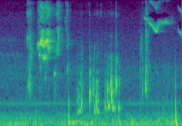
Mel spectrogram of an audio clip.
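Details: A pet cowbird in flight indoors gives a few thin, high squeaks and then a thin, very high whistle that slides downward, over indoor thumps and patter.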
